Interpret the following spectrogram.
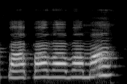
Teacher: पा वर्ग के जितने वर्ण हैं पा पा वा वा मा सब होठों को छूते हुए बाहर निकलते हैं, इसलिए इसको ओष्ठ्य वर्ण कहा गया।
